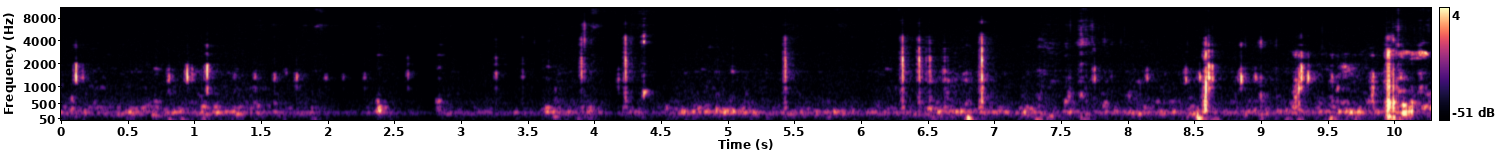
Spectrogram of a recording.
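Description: Faint scattered clicks, taps and scraping from working appliqué by hand: a wooden cuticle stick pulling the starched turning allowance back over freezer paper while a steam iron is pressed and moved over it. A few sharper clicks come in the second half.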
